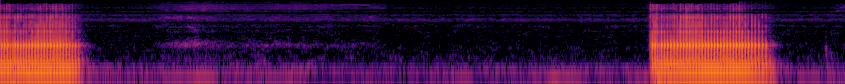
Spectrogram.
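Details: Sleeping Shih Tzu named 의중 snoring indoors, unedited: two loud raspy snores about four seconds apart, each roughly a second long with a buzzy nasal tone, soft breathing between, quiet small room.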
